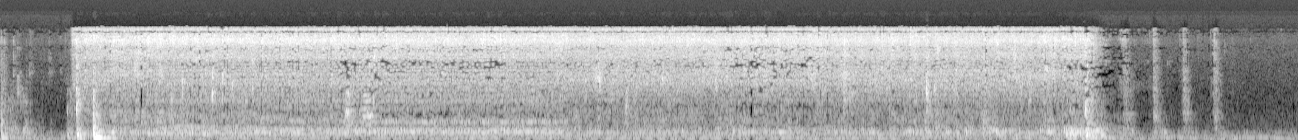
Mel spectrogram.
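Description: Kitchen faucet running into a stainless-steel sink, with the stream splashing over hands being washed. It comes on about a second in with a sharp knock, the loudest sound here, runs steadily, and is shut off near the end.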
